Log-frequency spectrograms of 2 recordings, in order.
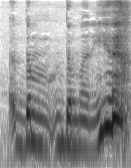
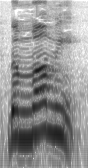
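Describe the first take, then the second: First: Mummy said as "Munny", with an n sound; mispronounced Mummy. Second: Mummy said clearly with an m, "Mum-mee"; corrected Mummy. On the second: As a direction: say "the Mummy" with a clean m, louder. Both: Real, not acted. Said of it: "Well, he's [name]".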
